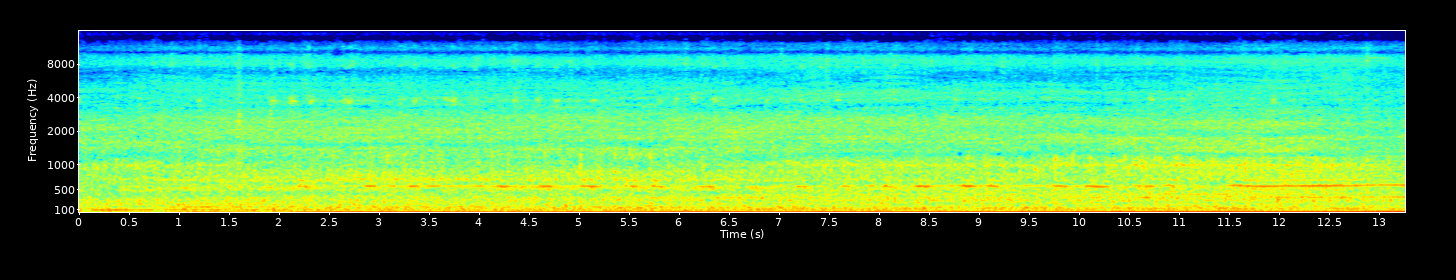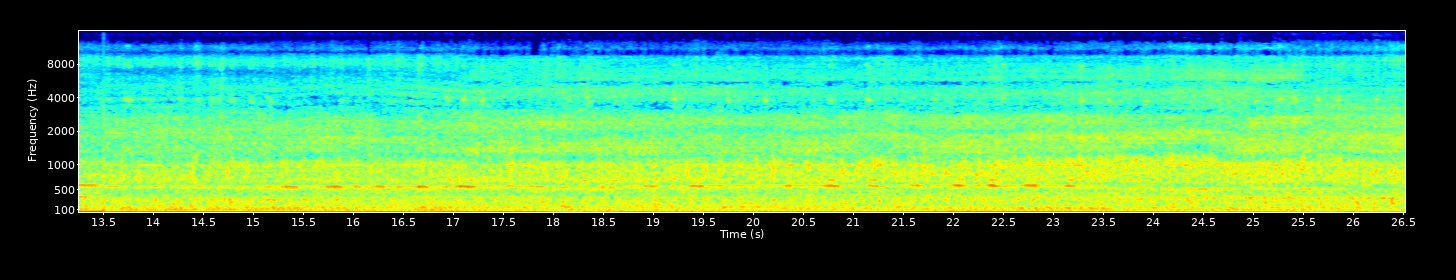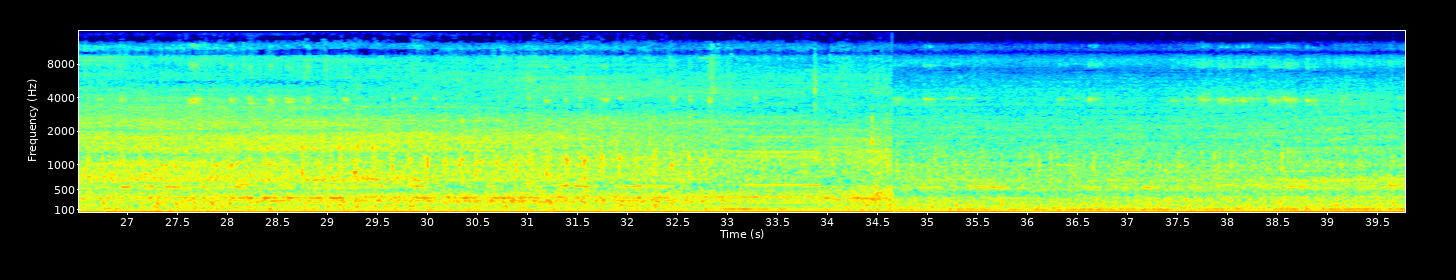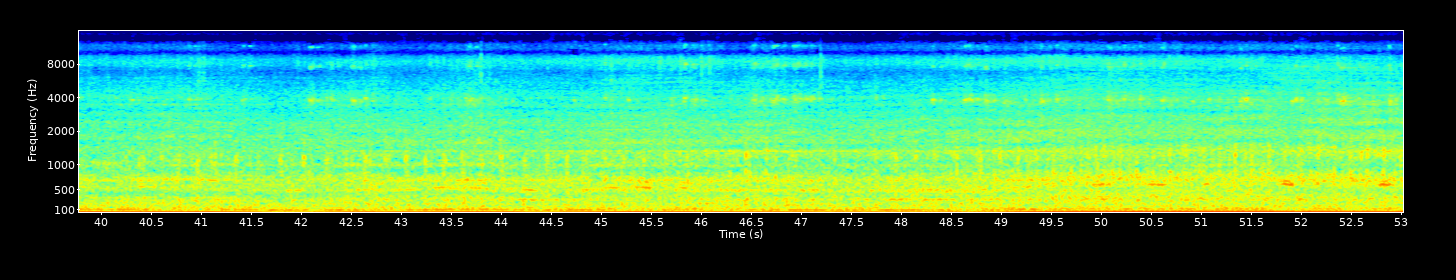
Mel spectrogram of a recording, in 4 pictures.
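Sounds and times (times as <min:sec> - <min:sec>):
bulldozer diesel engine rumbling: 0:00.0 - 0:53.0.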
